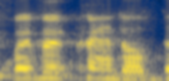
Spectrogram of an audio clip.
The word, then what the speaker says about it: Woywod Crandle: Woywod Crandle.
